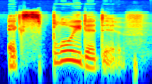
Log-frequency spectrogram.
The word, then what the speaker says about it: exploitative: Exploitative. Those T's will change to D's. Exploitative is correct, but very correct. Exploitative is more everyday, what you'll hear.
